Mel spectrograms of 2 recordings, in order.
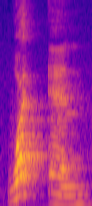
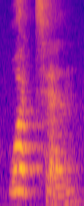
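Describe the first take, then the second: First: The T is held as an unreleased stop. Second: The T is fully released between the vowels. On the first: "A stop sound" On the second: "With a T"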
